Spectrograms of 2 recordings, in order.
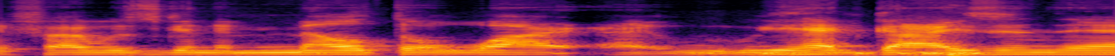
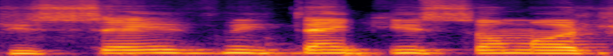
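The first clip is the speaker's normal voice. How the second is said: higher voice, lightly voiced tearful woman; grateful rescued woman; 9 semitones higher than usual. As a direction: imitate the injured woman thanking him, pitched up. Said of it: "She's like".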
